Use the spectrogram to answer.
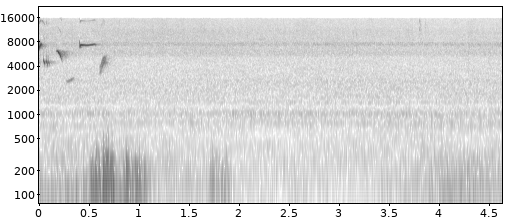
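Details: Male Japanese reed bunting in black-faced breeding plumage singing loudly under blazing sun, Chiba, Japan, 2 July 2017: a quick phrase of thin, high chirping notes in the first second, then low rumbling background noise.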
